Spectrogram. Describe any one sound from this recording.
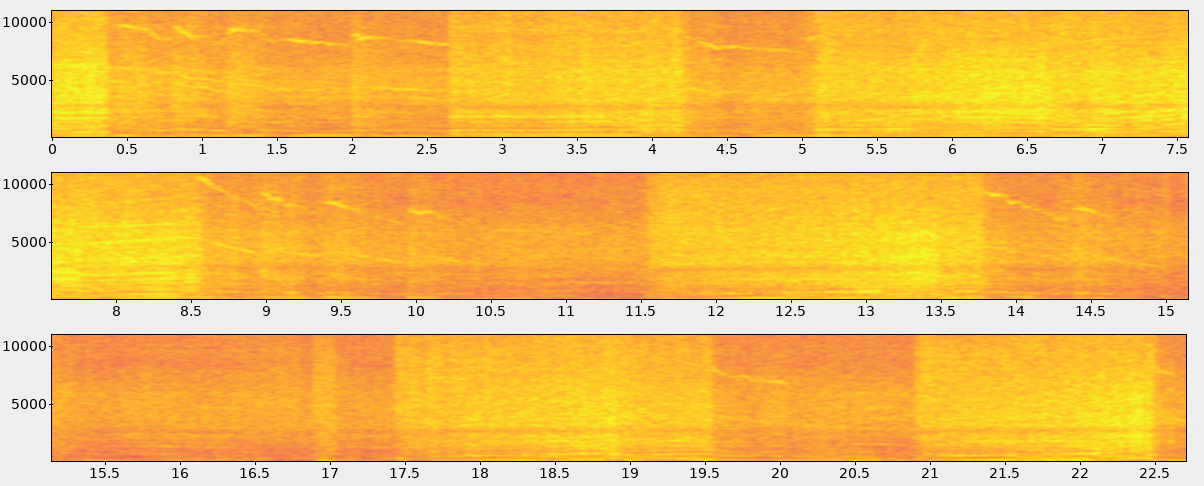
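A racing car engine screams and shifts pitch up and down through the gears.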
